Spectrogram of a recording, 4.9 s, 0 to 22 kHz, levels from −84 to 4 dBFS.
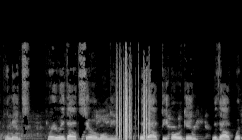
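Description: From 2.32 s to 3.04 s, a burst of cable scratch noise runs over the speech: a dense, irregular crackling and rustling that sits a few decibels above the speech itself for roughly three quarters of a second. The likely cause is a worn cable, connector or control being disturbed, so that its contact resistance fluctuates rapidly and injects these uneven noise bursts into the signal path until the contact settles.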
